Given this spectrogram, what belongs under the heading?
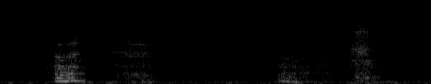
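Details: Several forceful full-body sneezes with sharp inhaled build-ups and explosive bursts, on a morning of high pollen; allergic sneezing.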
